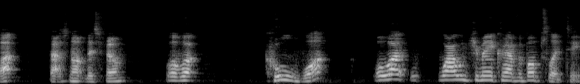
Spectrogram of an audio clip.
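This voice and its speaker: A man with a British accent speaks at a high pitch in a raised, projected voice with a bright, sharp tone. His pace is moderate, with ordinary pitch variation and long, frequent pauses. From UK. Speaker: film review YouTuber. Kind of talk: film commentary video essay. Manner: casual, jokey.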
